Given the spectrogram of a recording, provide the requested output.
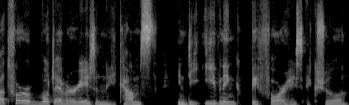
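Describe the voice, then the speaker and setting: With a Czech accent, a woman speaks at a medium pitch in a dark, mellow, somewhat breathy tone with fairly even intonation. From Czech Republic. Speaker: podcast host. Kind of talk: casual podcast talk.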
